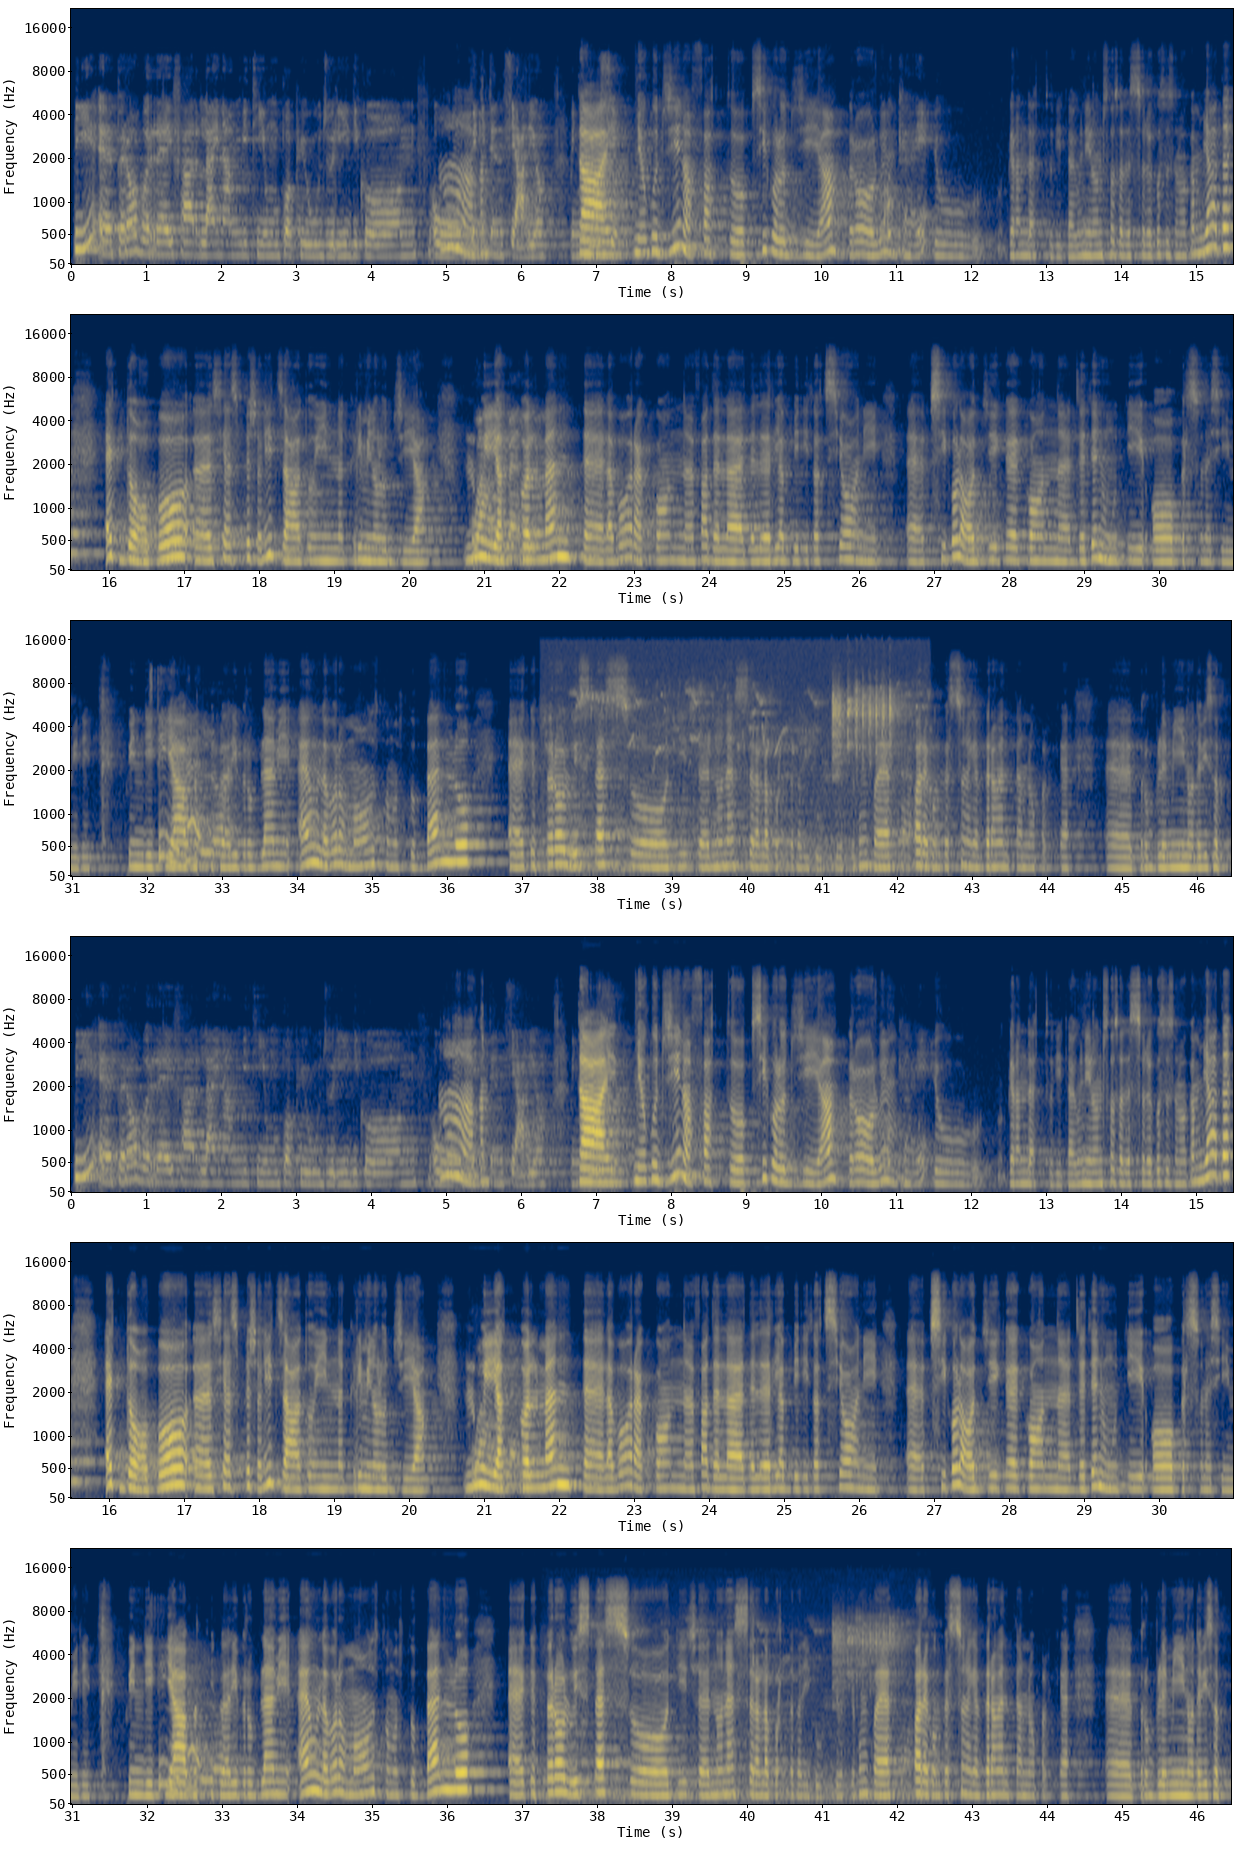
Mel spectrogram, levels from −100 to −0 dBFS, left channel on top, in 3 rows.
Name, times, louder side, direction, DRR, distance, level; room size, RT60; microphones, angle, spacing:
voice 1, 0.0-6.3 6.7-7.3 10.8-11.4 16.4-16.5 20.8-21.8 32.1-33.2 42.1-42.5, left 3 dB, 50° left, 9 dB, 0.9 m, -34 dB
voice 2, 4.9-5.6 6.7-11.2 11.5-12.1 12.5-26.2 26.6-32.6 33.0-36.3 36.8-41.9 42.2-43.9 44.2-44.3 44.8-46.4, right 3 dB, 35° right, 15 dB, 0.9 m, -25 dB
sound 1, 37.2-42.5, left 7 dB, 85° left, 2.7 m, -38 dB
27.5 x 18.5 x 9.7 m, 1.2 s
head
